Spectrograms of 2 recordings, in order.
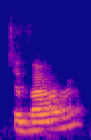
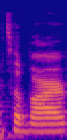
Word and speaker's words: Tavara: said your name right is it pronounced tavara yes you have it right jackie a lot of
